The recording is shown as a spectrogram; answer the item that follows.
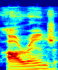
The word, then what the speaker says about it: orange: Orange, exact same way of English, but the pronunciation is a little bit different. Instead of orange is orange. So make the pronunciation R with the throat. So orange, orange.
